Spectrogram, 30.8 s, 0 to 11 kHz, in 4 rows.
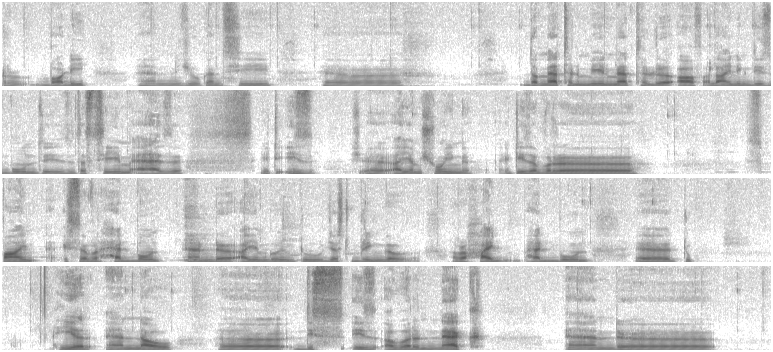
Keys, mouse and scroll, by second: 0.6 click, 2.0 click, 2.6 click, 3.0 click, 4.6 click, 5.1 click, 6.1 scroll up 2, 6.4 middle click, 7.0 click, 7.4 click, 8.5 middle click, 11.7 click, 13.5 middle click, 14.2 click, 16.7 click, 17.9 middle click, 18.9 click, 19.8 middle click, 21.1 click, 21.8 click, 24.2 click, 24.7 click, 29.9 click, 30.3 click.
